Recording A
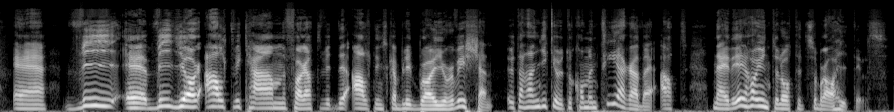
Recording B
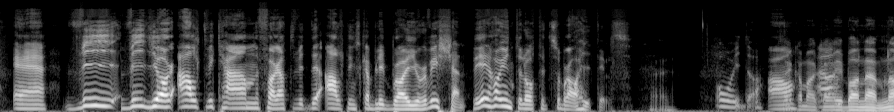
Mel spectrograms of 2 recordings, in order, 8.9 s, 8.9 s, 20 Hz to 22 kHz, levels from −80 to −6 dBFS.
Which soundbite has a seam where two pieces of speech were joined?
B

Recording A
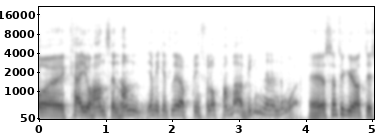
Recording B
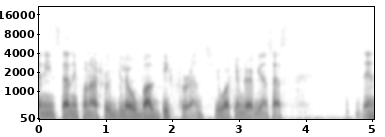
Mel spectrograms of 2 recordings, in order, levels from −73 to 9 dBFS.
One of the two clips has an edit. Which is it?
A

